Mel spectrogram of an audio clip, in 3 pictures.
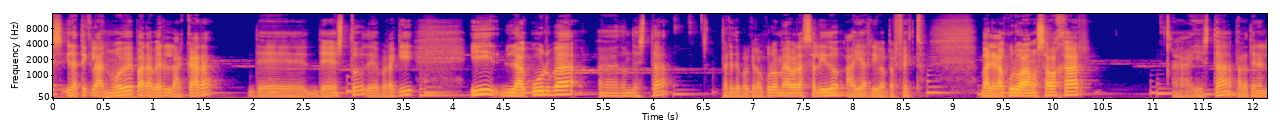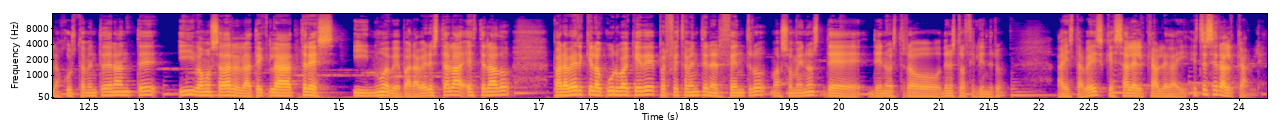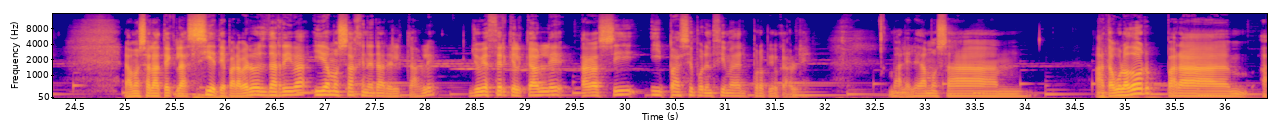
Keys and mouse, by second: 0.5 KP_9, 4.4 middle click, 9.9-11.1 drag, 12.9 click, 14.6 KP_3, 15.4 KP_9, 17.6 click, 20.1 click, 21.5 middle click, 23.1 click, 25.7 KP_7, 34.8 Tab.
